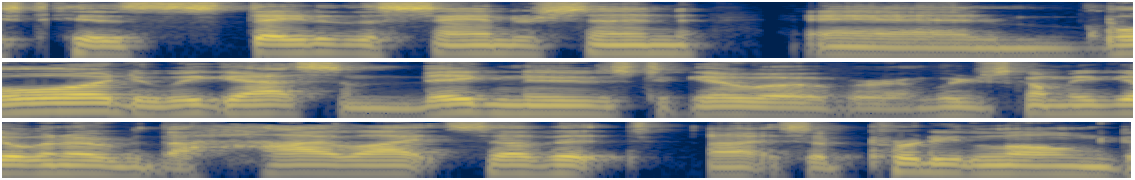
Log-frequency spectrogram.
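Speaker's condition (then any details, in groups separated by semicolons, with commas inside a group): No condition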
